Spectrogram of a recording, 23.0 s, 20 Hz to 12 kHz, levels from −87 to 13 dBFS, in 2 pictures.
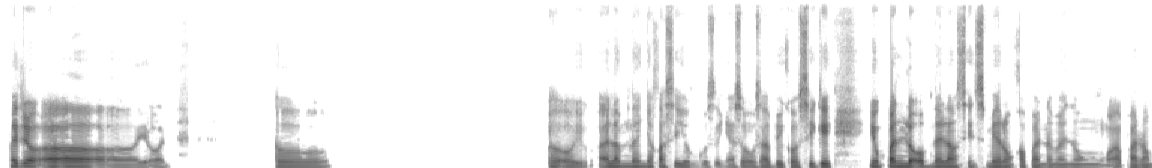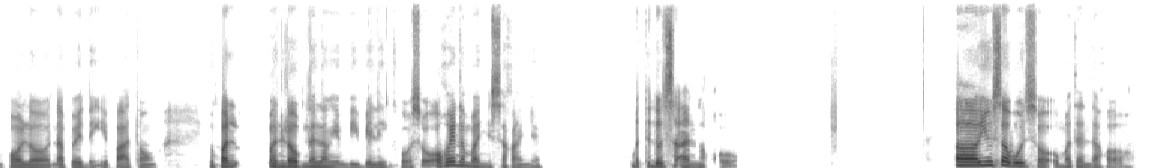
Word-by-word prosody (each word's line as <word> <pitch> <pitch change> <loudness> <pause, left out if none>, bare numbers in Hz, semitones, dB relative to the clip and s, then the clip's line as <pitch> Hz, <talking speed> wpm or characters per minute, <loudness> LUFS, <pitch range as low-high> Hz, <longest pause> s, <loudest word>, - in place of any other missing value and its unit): Medyo 200 -1 +4
oo-oo, 170 -3 +2
yun. 160 - -12 1.1
Oo. 160 +1 -7 2.2
Oo, 175 -2 -5
yung - - -13
alam 180 +1 -2
na 180 -1 -5
niya 180 - -6
kasi 175 +1 -5
yung 170 +1 -9
gusto 165 0 -14
niya. 160 -2 -11
So, 170 -2 -6
sabi 165 0 -5
ko, 165 - -3
"Sige 180 +1 0 0.3
yung 185 -2 0
panloob 185 -1 +3
na 175 0 -1
lang, 180 0 +2
since 180 -2 -8
meron 170 -1 -2
ka 170 - -5
pa 165 0 -5
naman 160 0 -10
nung, 160 0 -12
ah, - - -5
parang 160 +1 -5
polo 155 -1 -2
na 155 -1 -4
pwedeng 155 +1 -7
ipatong. 150 0 -6 0.6
Yung 175 - -6
pan 190 0 +6 0.3
panloob 180 -2 +3
na 175 -1 -1
lang 165 0 -2
yung 165 -1 -11
bibilhin 155 -2 -8
ko." - - -8
So - - -4
okey 245 +3 +5
naman 185 -6 -1
yung 170 - -5
sa - - -5
kanya. 155 +1 -11 0.9
Buti 205 - -8
dun 195 -1 +4
sa 170 - 0
anak 160 -2 -8
ko - - -15 2.2
Ah, 245 -1 +12
yung 265 +2 +6
sa 265 -2 +8
bunso 190 -7 +2
um-attend 175 -2 -7
ako. 155 +1 -12
170 Hz, 150 wpm, -24 LUFS, 160-180 Hz, 2.2 s, Ah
